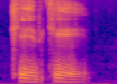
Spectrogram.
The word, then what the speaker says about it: Kidd: Just think of two children, kid.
